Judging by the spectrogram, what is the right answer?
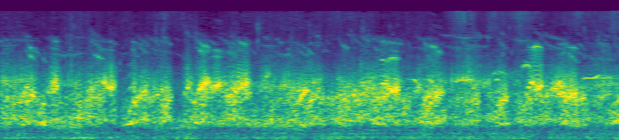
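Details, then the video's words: Waterborne frog chorus, continuous and crowded, made of quick buzzy croaks layered over one another at an even loudness, with short higher chirps scattered through it. "Frog sound in the water"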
